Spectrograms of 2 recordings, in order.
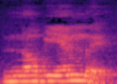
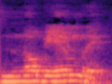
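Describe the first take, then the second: First: The v is said as a b sound. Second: The same.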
